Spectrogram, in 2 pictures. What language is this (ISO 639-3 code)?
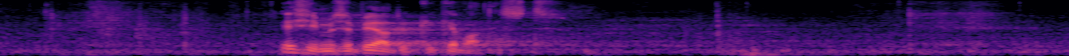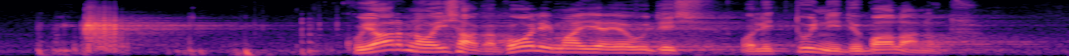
est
